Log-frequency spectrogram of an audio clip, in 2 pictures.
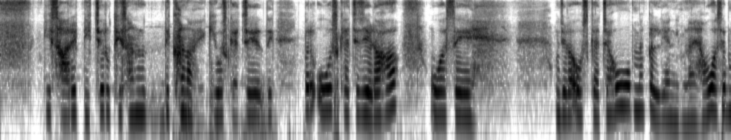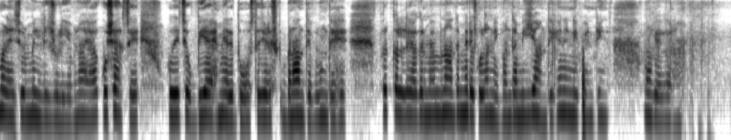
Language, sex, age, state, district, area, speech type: Dogri, female, 18-30, Jammu and Kashmir, Kathua, rural, spontaneous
